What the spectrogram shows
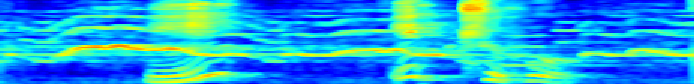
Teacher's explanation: നാവ് മുകളിലെ അണ്ണാക്കിന്റെ അടുത്തേക്ക് കൊണ്ടുവന്ന് ഉച്ചരിക്കുക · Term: താലവ്യം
